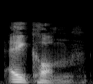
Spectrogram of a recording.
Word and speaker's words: AECOM: AECOM, if that's how you pronounce it.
